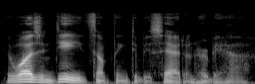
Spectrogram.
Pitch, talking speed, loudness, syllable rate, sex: 90 Hz, 235 wpm, -21 LUFS, 6.2 syllables/s, male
